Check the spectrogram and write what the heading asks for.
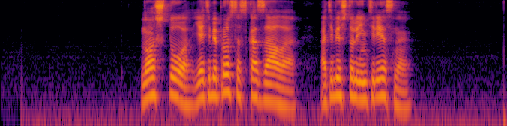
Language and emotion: Russian, angry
